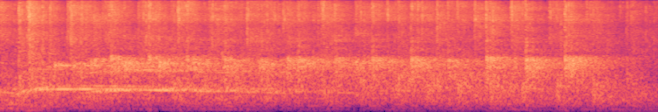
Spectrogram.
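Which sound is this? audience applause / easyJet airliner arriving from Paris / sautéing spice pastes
audience applause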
